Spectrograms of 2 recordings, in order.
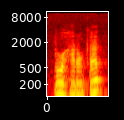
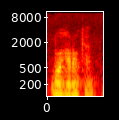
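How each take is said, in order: Both takes have the same delivery.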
